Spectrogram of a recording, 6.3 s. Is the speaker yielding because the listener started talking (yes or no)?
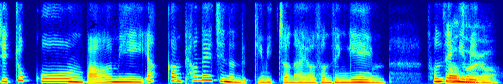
no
